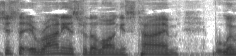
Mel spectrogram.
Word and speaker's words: Iranian: such an asshole because I said Iranian, and he goes, it's Iranian. And I was like, wasn't just a matter of pronunciation. He goes, no, actually, it's just Iranian.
